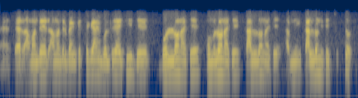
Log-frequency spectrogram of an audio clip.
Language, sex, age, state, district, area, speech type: Bengali, male, 45-60, West Bengal, Purba Medinipur, rural, conversation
